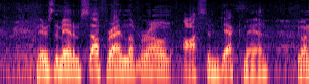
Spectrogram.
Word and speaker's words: Leverone: It is Leverone. You actually do pronounce the E, strangely enough.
